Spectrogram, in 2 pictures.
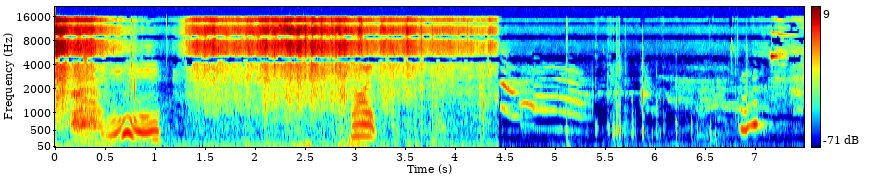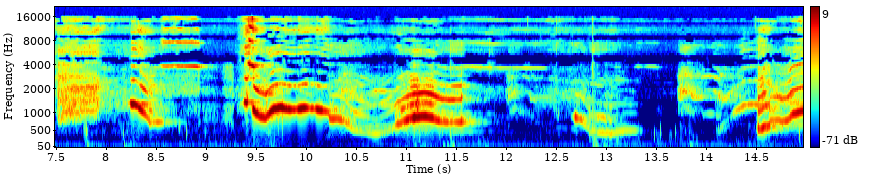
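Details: Scottish Terrier singing along, starting amid loud music that stops after four seconds; then wavering, sliding howls and whines rising and falling in pitch, broken by short pauses.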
